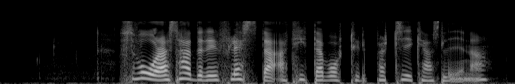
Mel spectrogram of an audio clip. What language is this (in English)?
Swedish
